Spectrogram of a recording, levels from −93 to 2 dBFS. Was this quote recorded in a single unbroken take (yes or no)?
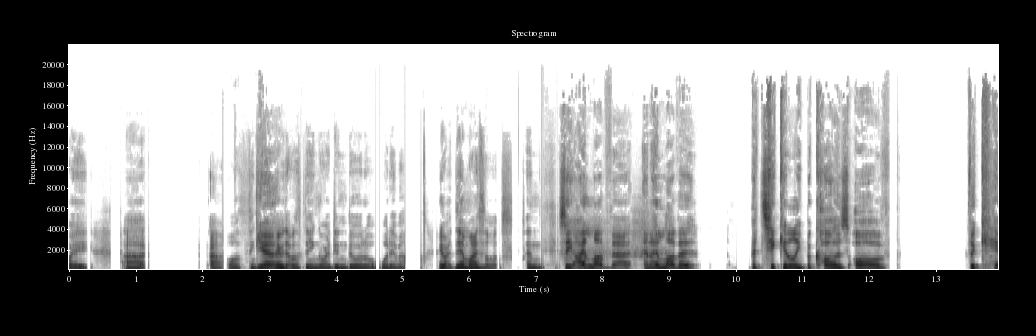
no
